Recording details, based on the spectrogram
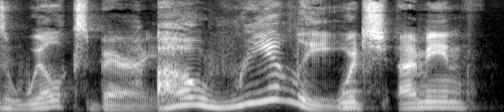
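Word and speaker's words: Wilkes-Barre: But I do believe it is Wilsbury.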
